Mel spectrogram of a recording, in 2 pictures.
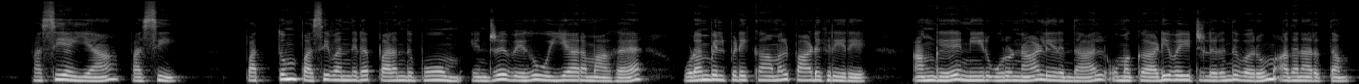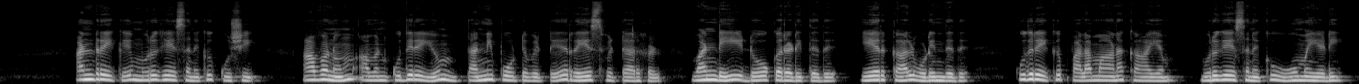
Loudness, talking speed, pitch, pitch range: -18 LUFS, 100 wpm, 190 Hz, 175-210 Hz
